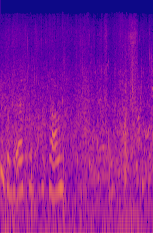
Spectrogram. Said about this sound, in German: Hier fließt so ein kleiner Bachlauf durch.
